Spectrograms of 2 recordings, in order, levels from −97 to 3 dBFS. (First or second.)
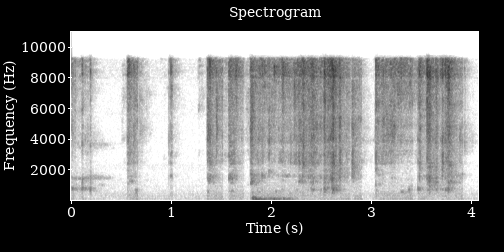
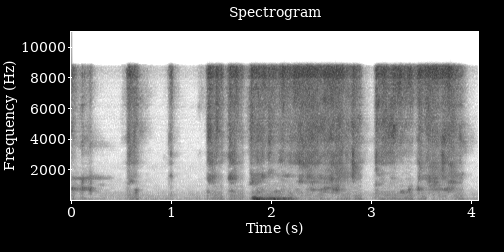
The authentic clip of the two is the first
